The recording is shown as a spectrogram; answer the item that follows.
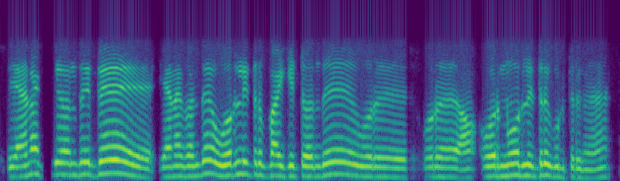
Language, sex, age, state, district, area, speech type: Tamil, male, 18-30, Tamil Nadu, Perambalur, urban, conversation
